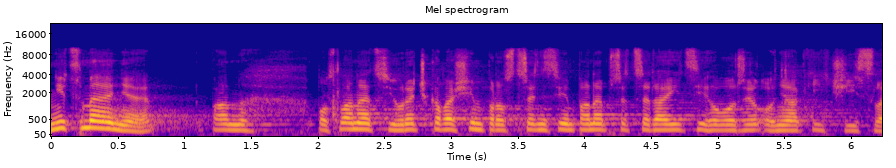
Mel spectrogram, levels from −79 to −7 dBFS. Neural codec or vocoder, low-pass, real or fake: none; 9.9 kHz; real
